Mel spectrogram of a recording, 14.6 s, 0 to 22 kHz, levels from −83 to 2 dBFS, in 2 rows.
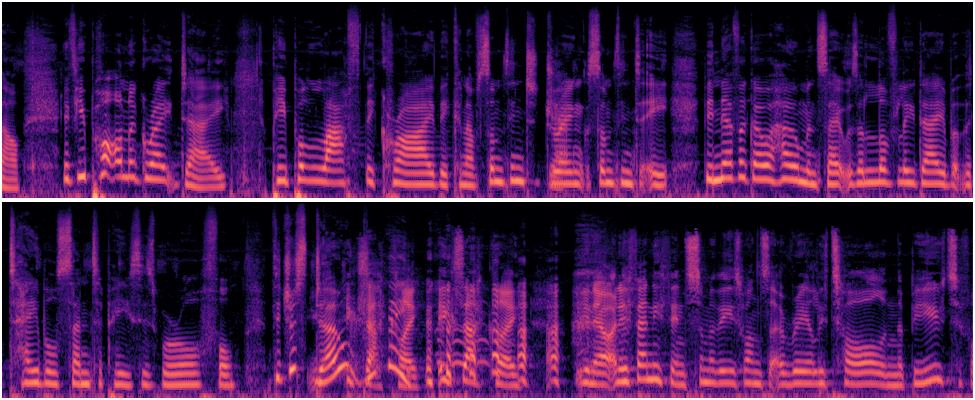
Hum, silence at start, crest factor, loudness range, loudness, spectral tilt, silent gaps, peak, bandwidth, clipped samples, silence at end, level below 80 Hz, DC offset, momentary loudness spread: none; 0 s; 16 dB; 2 LU; -25 LUFS; -4.5 dB/octave; none; -8 dBFS; 19.5 kHz; under 0.1%; 0 s; -40 dBFS; under 0.1%; 7 LU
